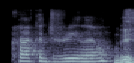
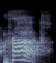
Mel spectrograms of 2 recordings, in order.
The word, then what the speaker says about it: Cocodrilo: Cocodrilo, not croc, Cocodrilo. Cocodrilo, yep.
